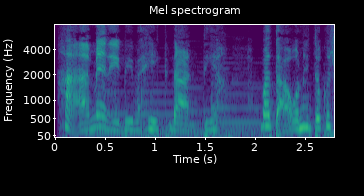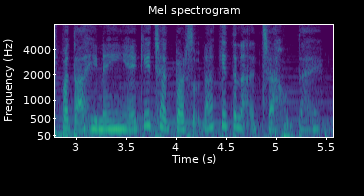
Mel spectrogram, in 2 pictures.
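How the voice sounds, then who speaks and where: A woman's voice: medium pitch, animated, fairly quick, over music, close to an everyday voice. A woman voicing an older, stubborn and traditional village mother-in-law in a cartoon, firm and insistent. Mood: self-satisfied.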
